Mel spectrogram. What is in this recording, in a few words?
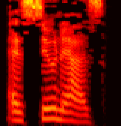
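"as soon as", British English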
